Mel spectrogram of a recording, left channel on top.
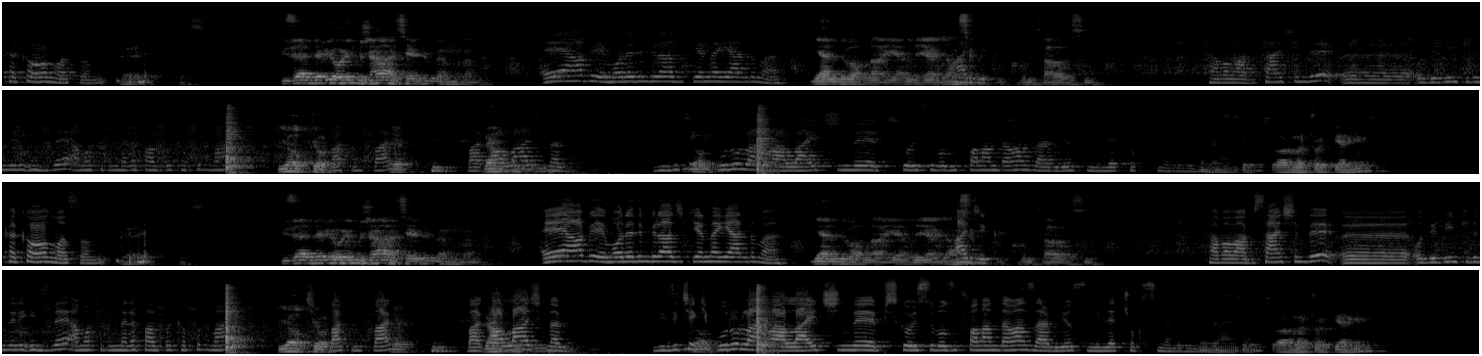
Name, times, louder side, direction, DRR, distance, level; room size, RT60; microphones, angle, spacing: voice 1, 0.0-1.5 5.4-7.9 9.5-10.0 12.1-17.1 17.8-18.7 19.4-20.7 21.3-27.4, right 6 dB, 60° right, 0.4 m, -46 dB
voice 2, 2.8-4.8 8.1-9.8 10.2-10.9 17.5-18.1 18.6-18.8 19.1-20.2 21.6-21.8 26.8-28.5, left 1 dB, 20° left, 1.0 m, -44 dB
sound 1, 4.6-19.0, left 2 dB, 40° left, 2.0 m, -63 dB
sound 2, 12.9-26.1, right 4 dB, 85° right, 1.2 m, -51 dB
7.3 x 4.6 x 3.0 m
head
